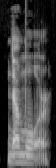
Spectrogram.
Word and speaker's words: Namor: him Namor and not Namor, even though half of the cast still said Namor for some reason, is because he was called a child without love. El Niño Sin Amor. Namor. There you go. Say it right!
